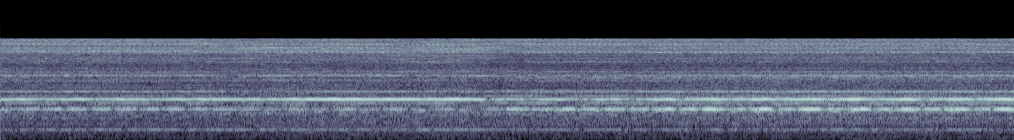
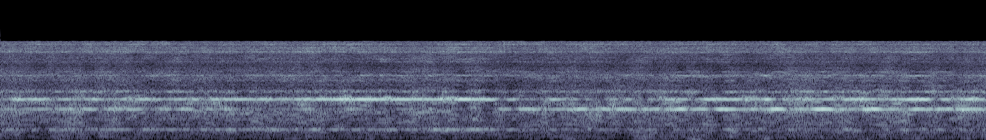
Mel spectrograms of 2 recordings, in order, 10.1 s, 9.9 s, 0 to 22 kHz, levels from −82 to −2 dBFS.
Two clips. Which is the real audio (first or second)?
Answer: first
